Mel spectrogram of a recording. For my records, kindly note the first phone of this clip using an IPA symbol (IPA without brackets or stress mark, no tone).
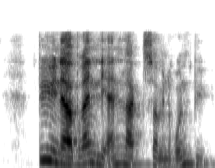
b̥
